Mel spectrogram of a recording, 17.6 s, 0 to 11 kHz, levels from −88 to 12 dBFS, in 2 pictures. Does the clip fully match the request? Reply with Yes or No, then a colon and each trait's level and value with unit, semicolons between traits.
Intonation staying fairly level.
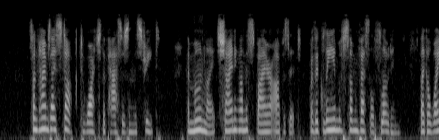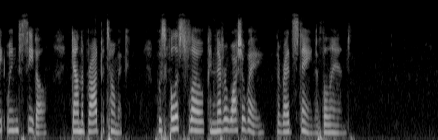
No: average, 3.3 semitones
